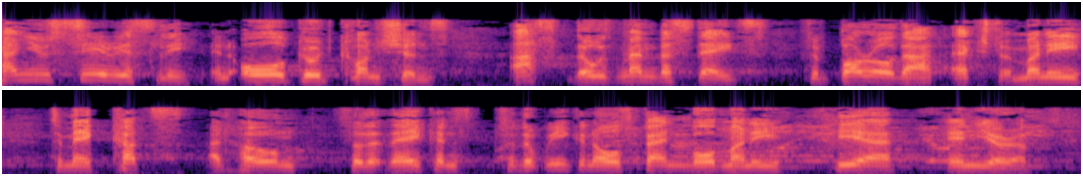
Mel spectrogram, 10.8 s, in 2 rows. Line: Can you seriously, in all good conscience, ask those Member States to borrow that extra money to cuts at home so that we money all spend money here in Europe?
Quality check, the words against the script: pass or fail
fail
